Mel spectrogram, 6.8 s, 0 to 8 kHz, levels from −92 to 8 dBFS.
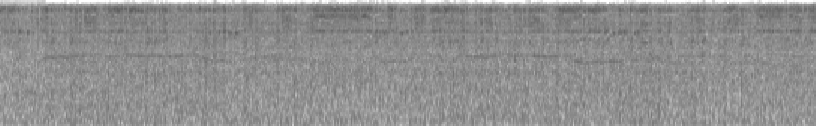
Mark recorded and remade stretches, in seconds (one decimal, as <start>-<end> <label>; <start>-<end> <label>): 0.0-5.7 recorded; 5.7-6.3 remade; 6.3-6.8 recorded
